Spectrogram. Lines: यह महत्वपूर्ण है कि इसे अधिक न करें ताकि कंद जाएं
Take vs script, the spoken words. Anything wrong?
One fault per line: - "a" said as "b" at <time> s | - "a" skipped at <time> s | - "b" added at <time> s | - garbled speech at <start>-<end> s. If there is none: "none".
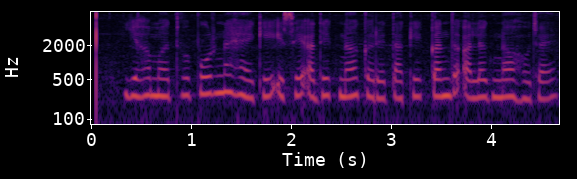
- "अलग न हो" added at 3.6 s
